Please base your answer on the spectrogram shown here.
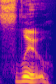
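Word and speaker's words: slough: America or how it's spelled in America you pronounce it slooh yeah and um you punctuate it with an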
